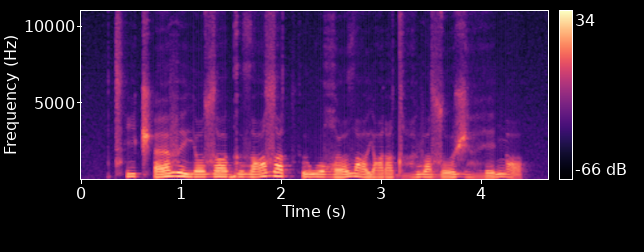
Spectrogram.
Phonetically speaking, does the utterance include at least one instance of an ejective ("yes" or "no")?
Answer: yes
